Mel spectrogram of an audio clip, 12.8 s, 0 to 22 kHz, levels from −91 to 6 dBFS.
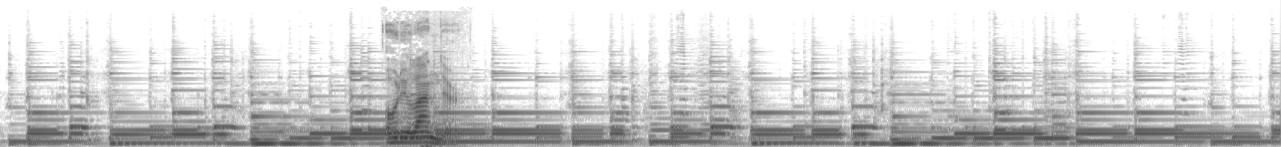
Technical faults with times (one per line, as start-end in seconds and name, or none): none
